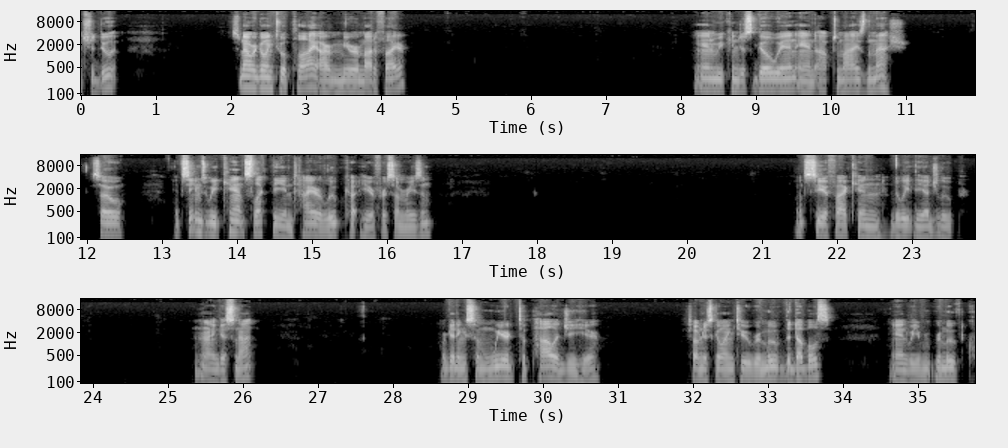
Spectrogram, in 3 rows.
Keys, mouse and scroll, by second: 5.9 Tab, 11.2-12.6 middle drag, 12.6 a, 13.5 KP_3, 14.3 z, 14.9 b, 15.9 middle click, 16.5 click, 18.5-20.8 typing, 23.7 middle click, 24.9 ctrl+z, 27.0 g, 28.8 a, 28.9 a, 29.8 space, 33.9 t.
